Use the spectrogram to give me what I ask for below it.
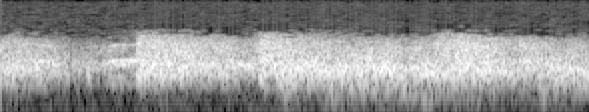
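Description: Gunfire rages in a battle between mounted troopers with rifles and poorly armed Apaches: a loud, dense, continuous roar of overlapping shots. No single report stands apart, and the noise swells slightly after the opening moment.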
